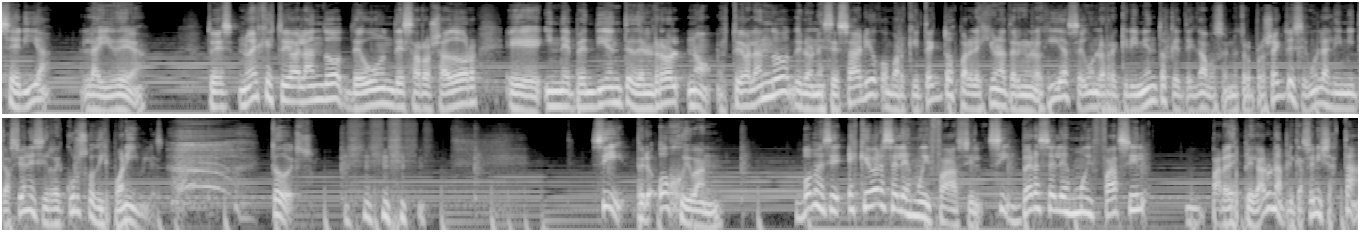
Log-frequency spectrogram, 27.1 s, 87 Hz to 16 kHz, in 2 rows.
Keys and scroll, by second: 19.5 k, 19.8 j, 20.6 k.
